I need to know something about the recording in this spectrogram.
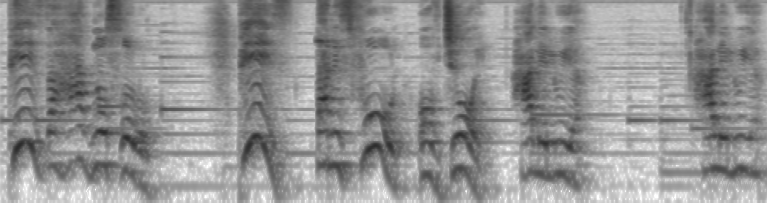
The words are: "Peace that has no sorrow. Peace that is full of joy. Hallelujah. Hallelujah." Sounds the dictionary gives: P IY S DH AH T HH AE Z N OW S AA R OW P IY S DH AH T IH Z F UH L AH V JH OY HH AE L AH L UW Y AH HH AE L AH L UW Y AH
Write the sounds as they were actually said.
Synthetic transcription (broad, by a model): P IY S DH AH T HH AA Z N OW S AA R OW P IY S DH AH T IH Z F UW L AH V JH OY HH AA L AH L UW Y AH HH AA L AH L UW Y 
